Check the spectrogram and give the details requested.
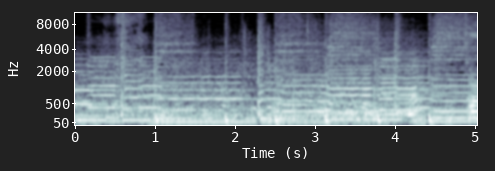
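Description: Only background music is heard, a jazzy band with drums, bass and guitar, with no animal voice.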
